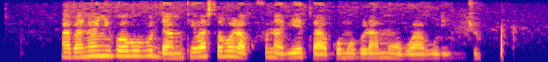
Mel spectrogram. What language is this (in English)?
Ganda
